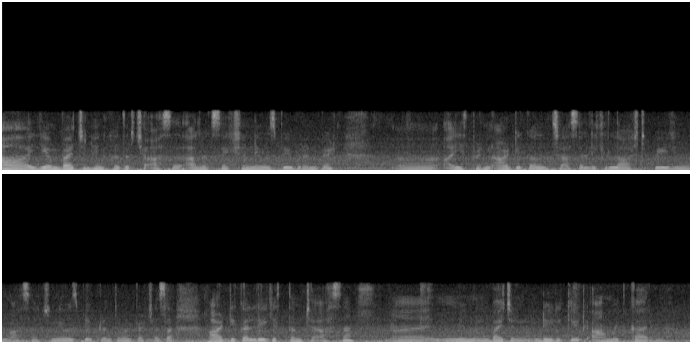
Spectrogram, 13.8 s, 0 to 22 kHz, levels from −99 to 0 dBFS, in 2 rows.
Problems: constant background noise, low volume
